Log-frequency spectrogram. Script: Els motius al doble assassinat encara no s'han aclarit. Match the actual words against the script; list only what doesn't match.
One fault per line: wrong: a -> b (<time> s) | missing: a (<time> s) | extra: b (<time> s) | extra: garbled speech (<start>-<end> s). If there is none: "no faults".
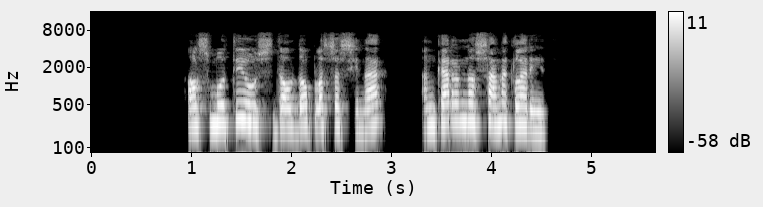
wrong: al -> del (1.9 s)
